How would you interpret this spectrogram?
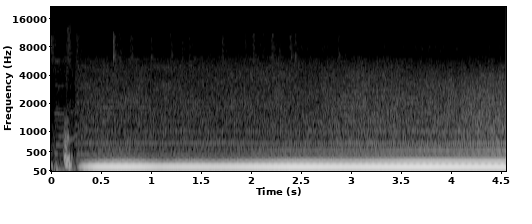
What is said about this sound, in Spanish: Eh, pero, por ejemplo, esto te va a sonar más. Esto es el sol.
